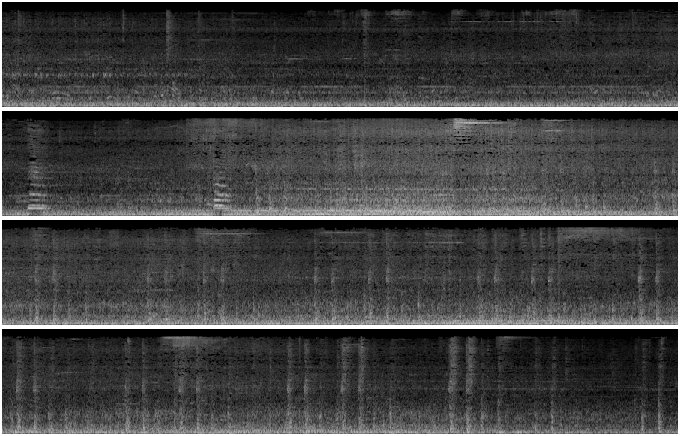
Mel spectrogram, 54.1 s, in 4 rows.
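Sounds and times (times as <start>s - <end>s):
train wheels rumbling on rails: 0.0s - 54.0s
wheels clacking over rail joints: 17.3s - 52.0s.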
